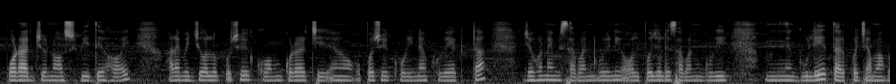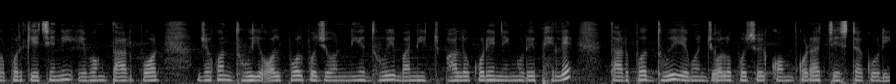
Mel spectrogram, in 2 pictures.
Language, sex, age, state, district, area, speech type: Bengali, female, 30-45, West Bengal, Jhargram, rural, spontaneous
